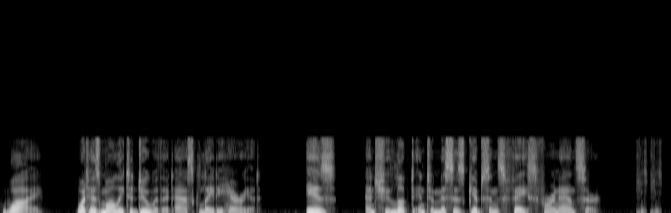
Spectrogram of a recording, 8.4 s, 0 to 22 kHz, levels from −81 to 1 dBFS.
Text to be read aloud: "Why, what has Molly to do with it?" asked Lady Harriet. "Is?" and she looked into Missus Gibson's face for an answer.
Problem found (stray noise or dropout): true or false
true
